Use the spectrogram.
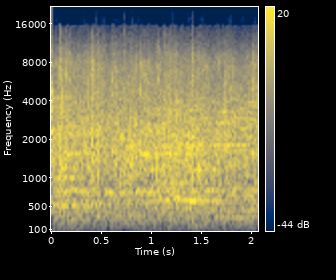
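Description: A sellout home crowd roars through a tense college basketball finish, UMass at George Washington, a loud, steady wall of cheering and applause with no break, filling the whole arena.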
